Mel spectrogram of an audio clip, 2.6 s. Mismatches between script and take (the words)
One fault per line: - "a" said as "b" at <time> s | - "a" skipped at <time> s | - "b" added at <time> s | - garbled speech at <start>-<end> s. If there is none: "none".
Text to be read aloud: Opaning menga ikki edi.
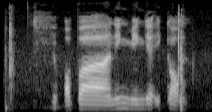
none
